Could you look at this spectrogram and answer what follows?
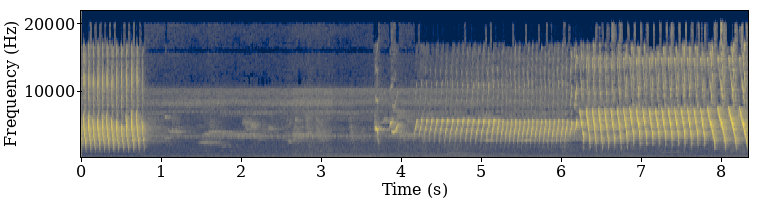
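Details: Canary singing hard to challenge a rival, used to train young canaries; a buzzy trill breaks off into near silence with a few soft notes, then resumes as a long, fast, rolling high trill.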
